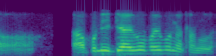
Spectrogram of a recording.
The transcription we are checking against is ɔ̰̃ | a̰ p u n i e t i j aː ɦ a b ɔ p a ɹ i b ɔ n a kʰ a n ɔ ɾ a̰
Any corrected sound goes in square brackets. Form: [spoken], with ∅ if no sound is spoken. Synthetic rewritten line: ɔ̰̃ | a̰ p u n i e t i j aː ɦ [i] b ɔ p a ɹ i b ɔ n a [tʰ] a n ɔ [l] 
